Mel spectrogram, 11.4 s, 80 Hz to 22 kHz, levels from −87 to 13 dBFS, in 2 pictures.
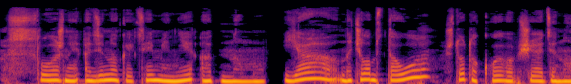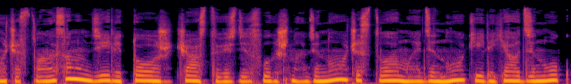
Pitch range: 195-225 Hz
